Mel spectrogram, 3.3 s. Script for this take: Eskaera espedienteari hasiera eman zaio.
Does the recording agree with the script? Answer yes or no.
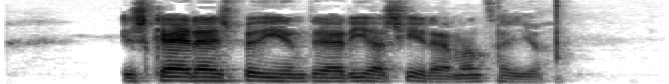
yes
